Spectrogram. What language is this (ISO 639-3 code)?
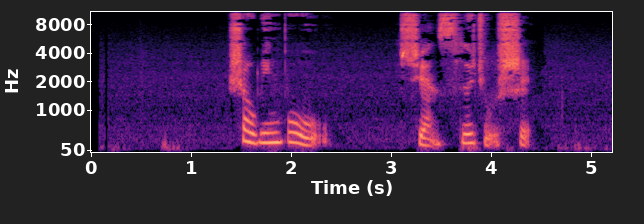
zho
